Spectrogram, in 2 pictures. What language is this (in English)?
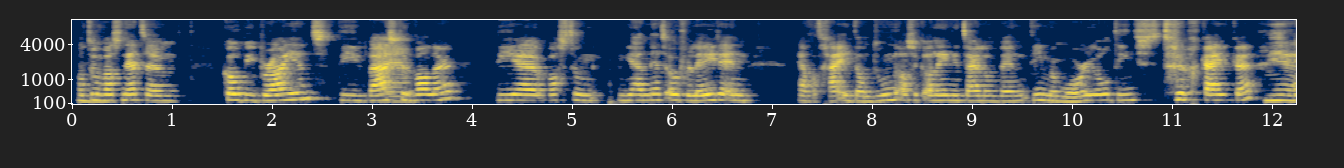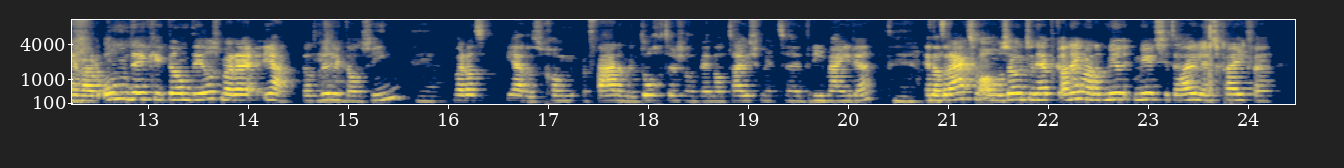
Dutch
